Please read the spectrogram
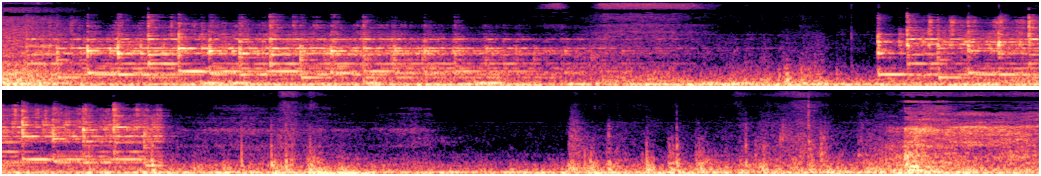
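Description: Smartphone alarm ringtone playing a short melody, which breaks off about four seconds in, starts again, and stops about six seconds in.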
